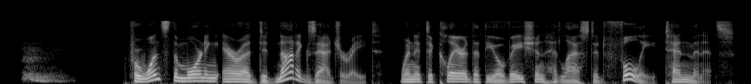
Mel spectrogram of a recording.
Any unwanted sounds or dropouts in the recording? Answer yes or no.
yes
